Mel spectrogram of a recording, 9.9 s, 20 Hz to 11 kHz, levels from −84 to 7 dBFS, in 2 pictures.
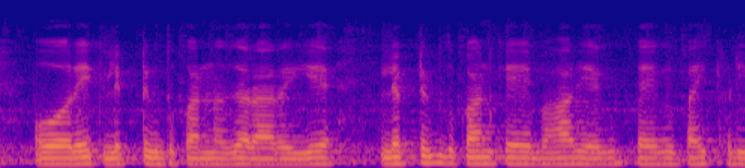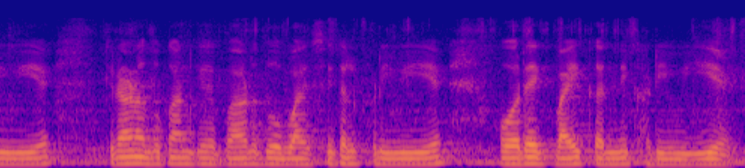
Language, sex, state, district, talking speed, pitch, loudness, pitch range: Hindi, male, Uttar Pradesh, Budaun, 200 wpm, 115 Hz, -28 LUFS, 110-120 Hz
